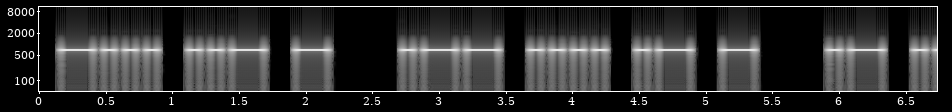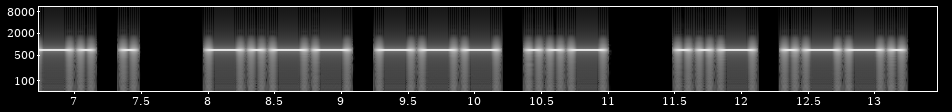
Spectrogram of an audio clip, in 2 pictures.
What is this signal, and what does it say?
Morse code, heard as a keyed tone, about 15 wpm, 700 Hz. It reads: BUT WHAT ARE YOU UP
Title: Sentences from Top 100 Words 15wpm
